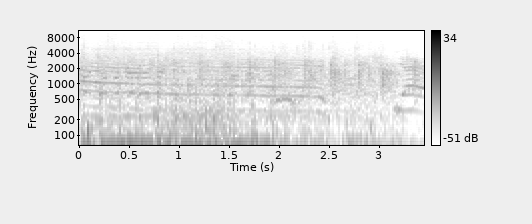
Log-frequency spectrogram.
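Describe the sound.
A comedy show audience claps steadily for a female comedian while voices cheer and shout over the noise, a dense, continuous wash of applause lasting several seconds at moderate loudness.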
